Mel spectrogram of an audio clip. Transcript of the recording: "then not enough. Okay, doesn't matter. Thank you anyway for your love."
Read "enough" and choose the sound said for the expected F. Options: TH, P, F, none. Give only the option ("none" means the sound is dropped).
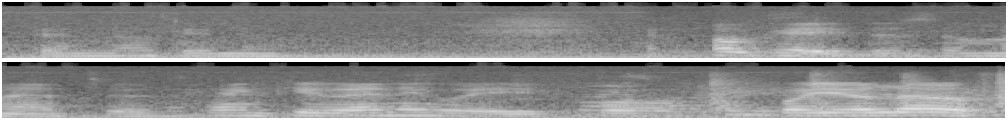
none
